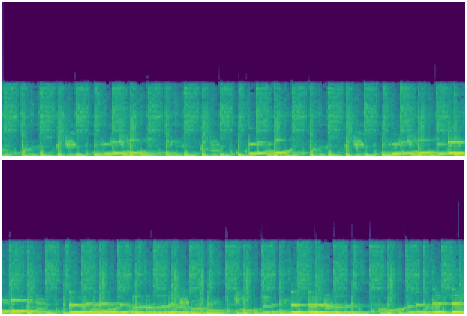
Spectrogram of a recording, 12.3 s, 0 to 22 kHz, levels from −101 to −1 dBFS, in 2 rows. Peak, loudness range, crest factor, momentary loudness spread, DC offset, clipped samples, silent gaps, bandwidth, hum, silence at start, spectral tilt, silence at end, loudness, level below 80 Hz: 0 dBFS; 4 LU; 14 dB; 7 LU; under 0.1%; under 0.1%; none; 11 kHz; none; 0 s; -5.5 dB/octave; 0 s; -15 LUFS; -20 dBFS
